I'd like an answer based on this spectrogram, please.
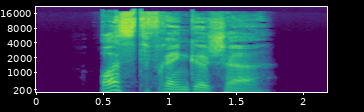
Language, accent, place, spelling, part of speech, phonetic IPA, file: German, Germany, Berlin, ostfränkischer, adjective, [ˈɔstˌfʁɛŋkɪʃɐ], De-ostfränkischer.ogg
- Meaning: inflection of ostfränkisch: 1. strong/mixed nominative masculine singular 2. strong genitive/dative feminine singular 3. strong genitive plural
